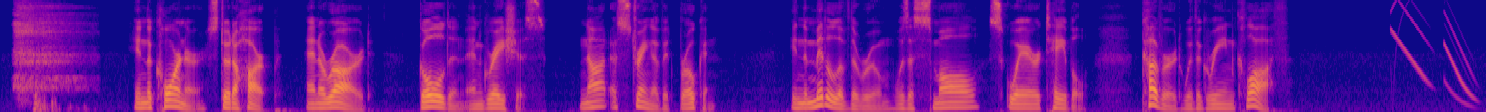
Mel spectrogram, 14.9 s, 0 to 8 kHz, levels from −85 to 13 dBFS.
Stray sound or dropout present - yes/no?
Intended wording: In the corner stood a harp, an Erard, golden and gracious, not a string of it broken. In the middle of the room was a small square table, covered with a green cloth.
yes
